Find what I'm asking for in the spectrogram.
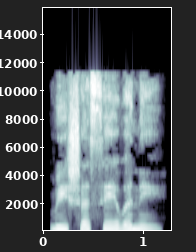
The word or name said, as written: ವಿಷಸೇವನೆ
